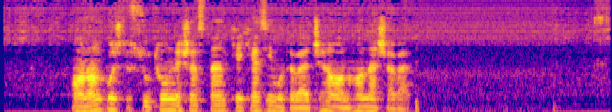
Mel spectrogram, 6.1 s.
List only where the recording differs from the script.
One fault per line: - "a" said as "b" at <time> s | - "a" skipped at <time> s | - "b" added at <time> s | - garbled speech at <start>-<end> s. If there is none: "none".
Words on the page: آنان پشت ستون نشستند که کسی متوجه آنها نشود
none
